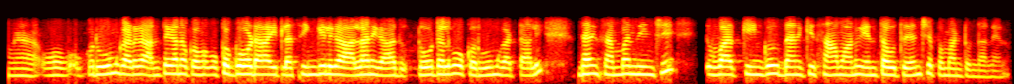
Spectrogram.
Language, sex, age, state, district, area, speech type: Telugu, female, 30-45, Telangana, Karimnagar, rural, conversation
